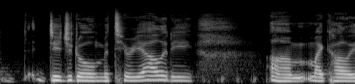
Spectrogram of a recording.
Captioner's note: none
